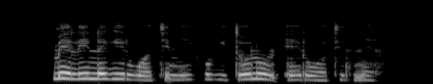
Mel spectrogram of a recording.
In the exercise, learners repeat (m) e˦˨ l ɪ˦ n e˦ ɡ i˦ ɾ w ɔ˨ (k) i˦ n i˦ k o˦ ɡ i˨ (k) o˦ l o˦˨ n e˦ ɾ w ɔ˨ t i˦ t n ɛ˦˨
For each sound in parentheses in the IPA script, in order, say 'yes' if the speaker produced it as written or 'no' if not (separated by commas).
yes, no, no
